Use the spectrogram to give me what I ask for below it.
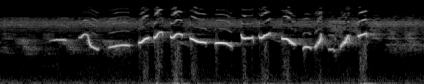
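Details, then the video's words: Male crested white-eye of East Nusa Tenggara singing a loud, clear tutor phrase: about a dozen rapid whistled notes, each swooping up or down, delivered in a steady three-second burst over a faint background hiss. "Masteran Burung Opior Jambul Muda Biar Cepat Gacor Rajin Bunyi Siang Malam"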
